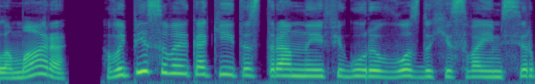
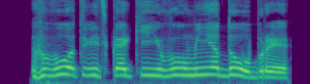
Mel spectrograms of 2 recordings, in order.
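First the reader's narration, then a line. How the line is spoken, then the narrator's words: Laughing. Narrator (Russian): рассмеялся Юра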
